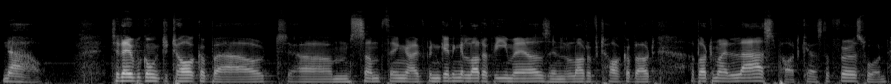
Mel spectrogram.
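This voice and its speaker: A man with an affected, unconvincing English accent hosts a comedic podcast monologue in a pompous, halting way, often stammering and repeating words. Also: medium pitch, fairly even intonation, a bit bright, clean tone. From United States. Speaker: podcast host.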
